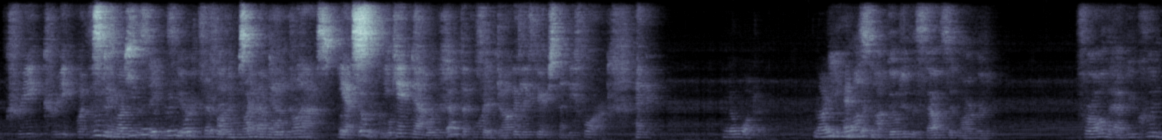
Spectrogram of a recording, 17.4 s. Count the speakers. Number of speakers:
3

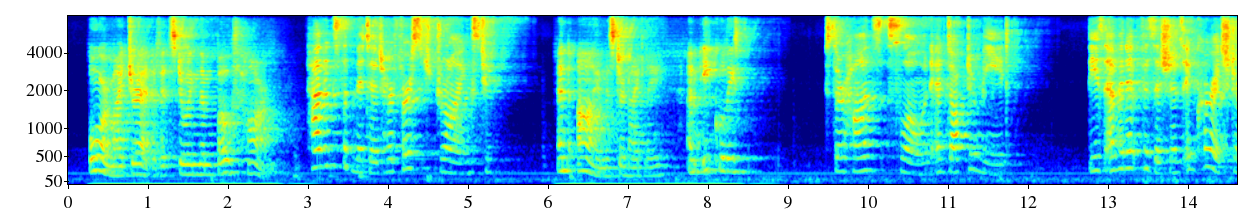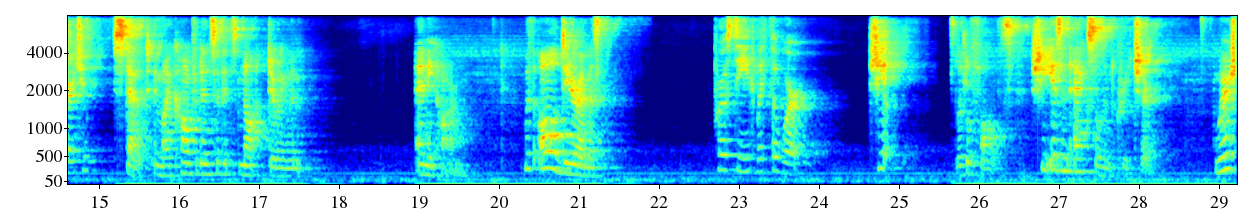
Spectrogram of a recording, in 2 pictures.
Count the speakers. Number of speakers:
2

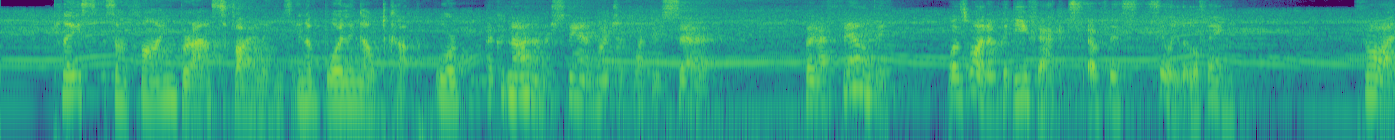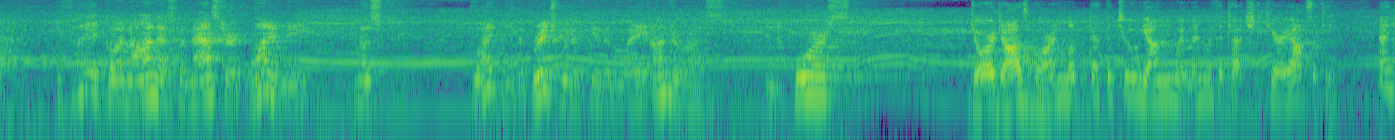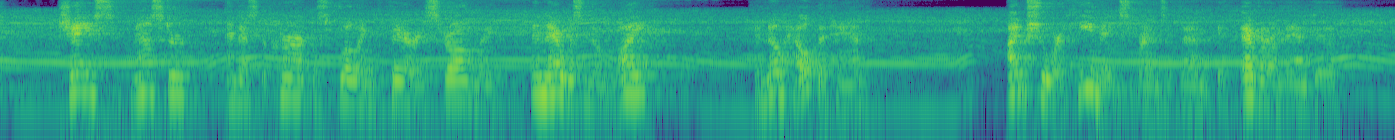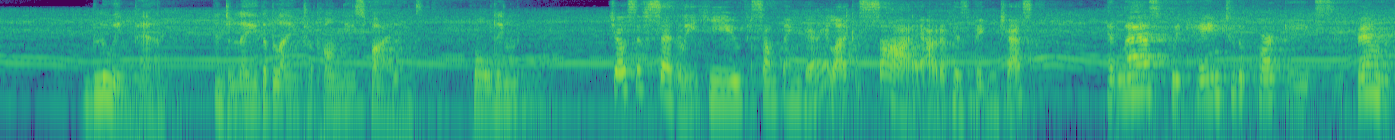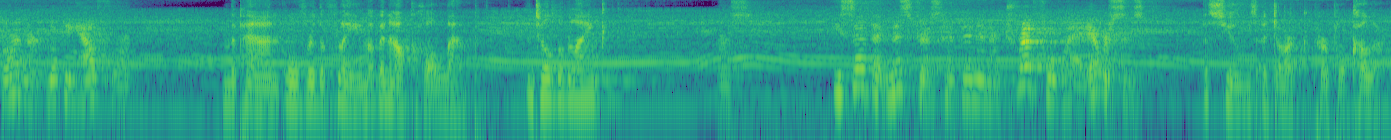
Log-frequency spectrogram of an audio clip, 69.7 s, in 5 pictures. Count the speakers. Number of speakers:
3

